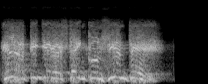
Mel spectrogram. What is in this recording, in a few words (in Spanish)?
voice message gunlayer contused, Spanish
